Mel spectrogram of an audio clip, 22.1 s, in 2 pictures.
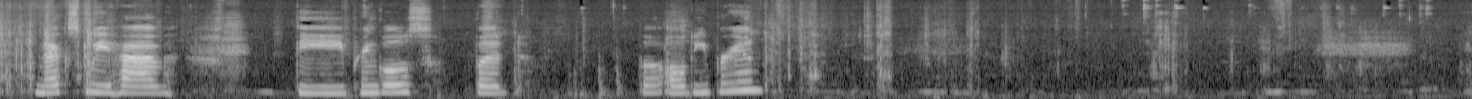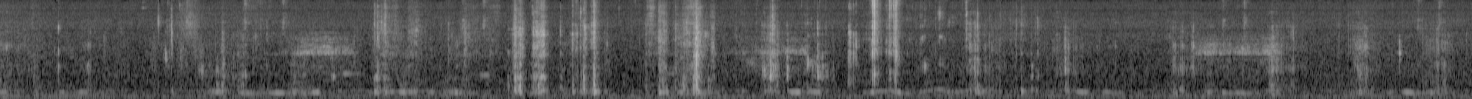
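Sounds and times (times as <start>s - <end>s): potato crisp crunching: 5.7s - 7.9s, 8.6s - 22.0s.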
